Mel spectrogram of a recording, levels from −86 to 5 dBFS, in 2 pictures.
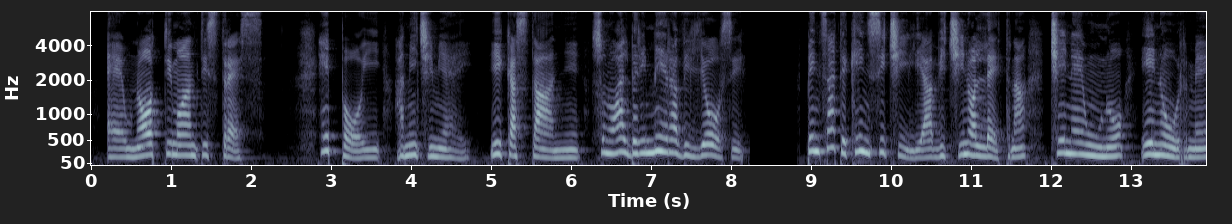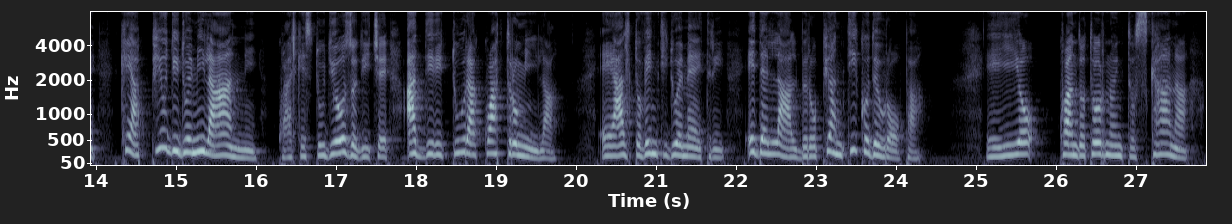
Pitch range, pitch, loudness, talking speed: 165-225 Hz, 195 Hz, -28 LUFS, 110 wpm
